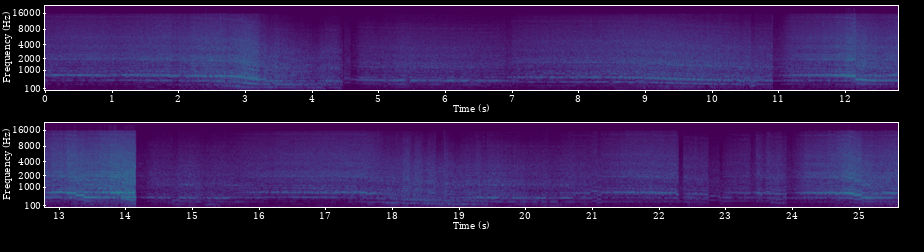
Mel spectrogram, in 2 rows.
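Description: Race cars in NASCAR Racing 2003 at Texas Motor Speedway, engines roaring past in repeated loud waves with rising and falling pitch, several cars passing close in succession.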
